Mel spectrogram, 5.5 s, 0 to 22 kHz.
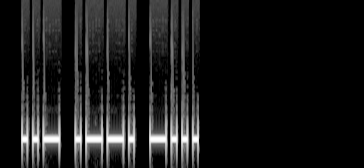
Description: Morse code, heard as a keyed tone, about 15 wpm, 700 Hz. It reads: UPB
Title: USA Call Sign Postfixes - 3 Letters 15wpm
